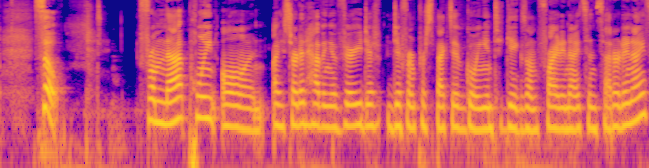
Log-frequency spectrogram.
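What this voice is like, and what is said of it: Noticeable accent coming through. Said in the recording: “My accent's coming out.”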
